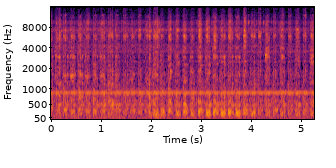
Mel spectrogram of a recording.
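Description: An embroidery machine stitches with a fast, steady rattling hum.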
